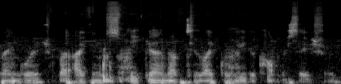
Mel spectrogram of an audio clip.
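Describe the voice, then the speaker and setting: A man with an American accent speaks in a very deep, low pitch and a flat, monotone delivery. Background noise is noticeable. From United States, Chinese family. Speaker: podcast guest. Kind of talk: casual chat. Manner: hesitant, many ums.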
